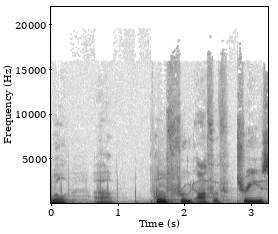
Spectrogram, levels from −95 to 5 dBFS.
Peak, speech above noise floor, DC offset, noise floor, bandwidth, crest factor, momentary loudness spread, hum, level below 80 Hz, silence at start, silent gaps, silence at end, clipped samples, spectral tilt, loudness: 0 dBFS; 27 dB; under 0.1%; -41 dBFS; 15 kHz; 16 dB; 16 LU; none; -42 dBFS; 0 s; none; 0 s; under 0.1%; -7.5 dB/octave; -16 LUFS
